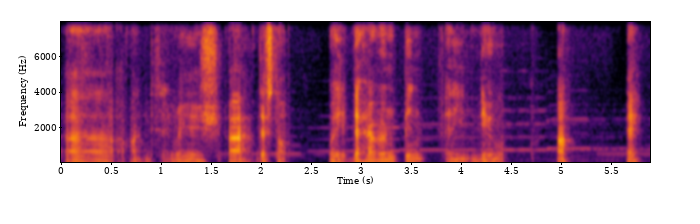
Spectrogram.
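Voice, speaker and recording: A man's voice: low-pitched, expressive, a little slow, vocal fry, a bit bright. A man giving casual, unscripted live gameplay commentary as a streamer, muttering to himself. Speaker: game streamer. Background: faint game music.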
